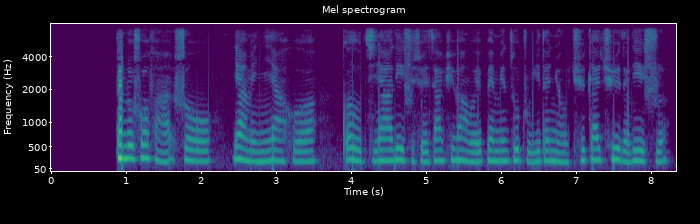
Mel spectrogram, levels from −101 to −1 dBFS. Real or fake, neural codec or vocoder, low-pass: real; none; 7.2 kHz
